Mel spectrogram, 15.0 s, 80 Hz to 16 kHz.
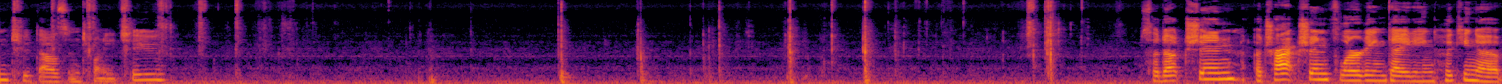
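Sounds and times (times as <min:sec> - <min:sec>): cards clicking and snapping: 0:05.6 - 0:09.5, 0:10.2 - 0:10.9.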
